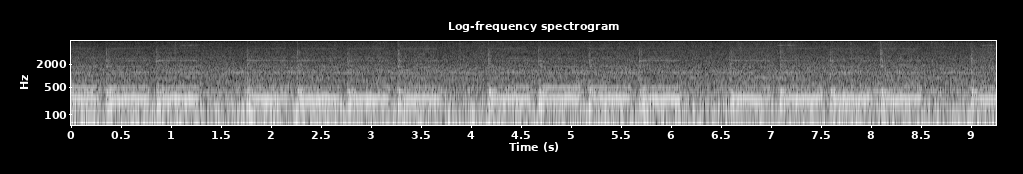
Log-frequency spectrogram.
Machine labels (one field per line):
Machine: slide rail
